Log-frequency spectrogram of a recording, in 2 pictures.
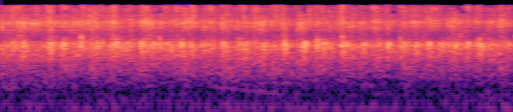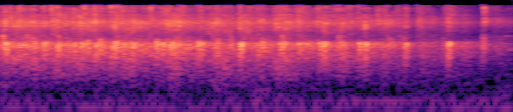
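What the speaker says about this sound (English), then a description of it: "Pause for applause." Audience applause at a retirement event keeps up a steady, full wash of clapping before it thins out toward the end.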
